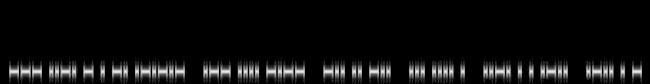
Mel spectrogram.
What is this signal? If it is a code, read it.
Morse code, heard as a keyed tone, about 42 wpm, 600 Hz. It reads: OFTEN. WHY DID SHE FEEL LET
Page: Romanen Never af Ken Follet på engelsk.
